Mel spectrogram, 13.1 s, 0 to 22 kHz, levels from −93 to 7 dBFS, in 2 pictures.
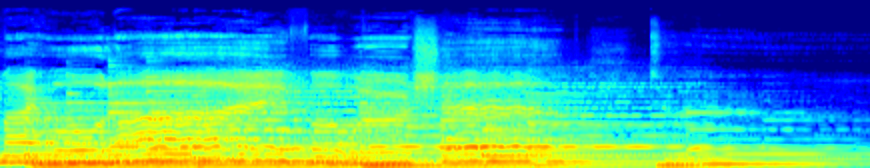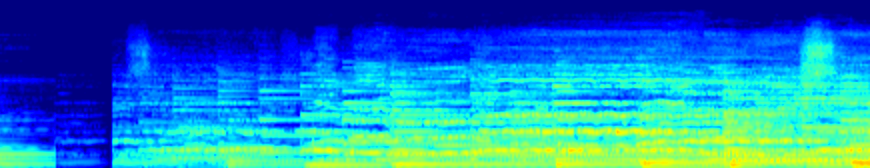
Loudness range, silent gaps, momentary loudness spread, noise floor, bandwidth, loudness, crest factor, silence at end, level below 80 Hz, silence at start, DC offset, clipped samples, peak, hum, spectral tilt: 19 LU; none; 19 LU; -58 dBFS; 11 kHz; -21 LUFS; 16 dB; 0 s; -36 dBFS; 0 s; under 0.1%; under 0.1%; -4 dBFS; none; -7 dB/octave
